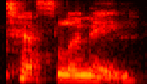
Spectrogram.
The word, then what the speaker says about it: Teslanay: my government name uh it is pronounced Tesla name that's what my mama named me but it is spelled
